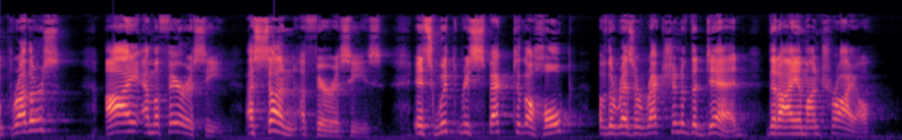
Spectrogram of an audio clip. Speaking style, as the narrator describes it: Paul he cried out in the council

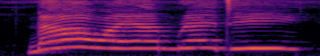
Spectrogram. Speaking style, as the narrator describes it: he cried

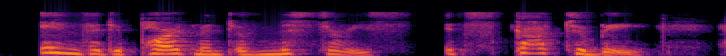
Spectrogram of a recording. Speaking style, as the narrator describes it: Harry whispered

